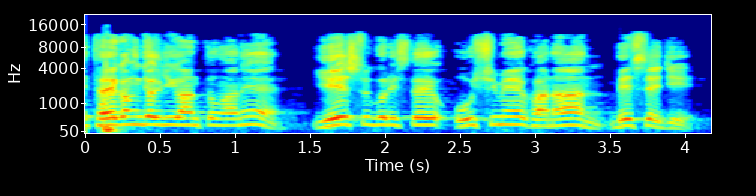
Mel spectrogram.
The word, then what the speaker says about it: 예수: 우리를 건 전해졌습니다 그래서 예수님의 이름의 이름이 예수의 여호와께서 9 원하셨다 아 그래서 히브리어 발음으로는 여 슈아 에 헬라어로 는 예수 에 우리 한걸 바람이 정확합니다 예수 영어로는 주 의 조스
